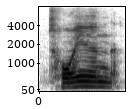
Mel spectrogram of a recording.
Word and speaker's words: Toyin: Toyin Ademola.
